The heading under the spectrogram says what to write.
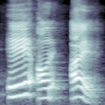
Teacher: कंठ और तालू के मेल से ए और अ का उच्चारण होता है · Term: कंठ तालव्य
